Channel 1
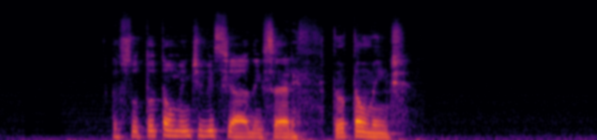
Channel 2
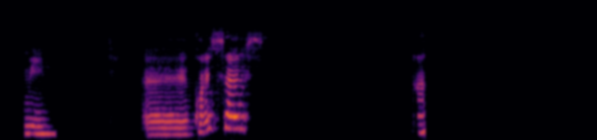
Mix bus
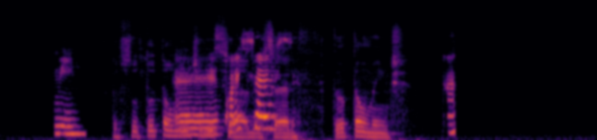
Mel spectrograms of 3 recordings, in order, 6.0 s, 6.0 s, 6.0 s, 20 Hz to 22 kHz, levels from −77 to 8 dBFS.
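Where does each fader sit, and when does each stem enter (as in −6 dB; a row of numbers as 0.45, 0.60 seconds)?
−10.5, +2.0 decibels; 0.00, 0.30 seconds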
